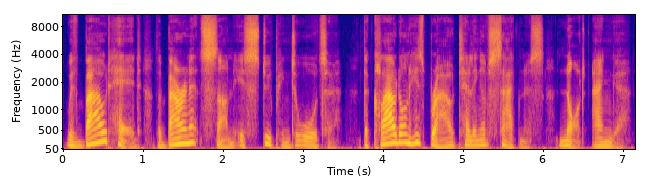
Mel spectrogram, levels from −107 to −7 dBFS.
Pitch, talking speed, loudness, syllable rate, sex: 120 Hz, 160 wpm, -21 LUFS, 4.4 syllables/s, male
